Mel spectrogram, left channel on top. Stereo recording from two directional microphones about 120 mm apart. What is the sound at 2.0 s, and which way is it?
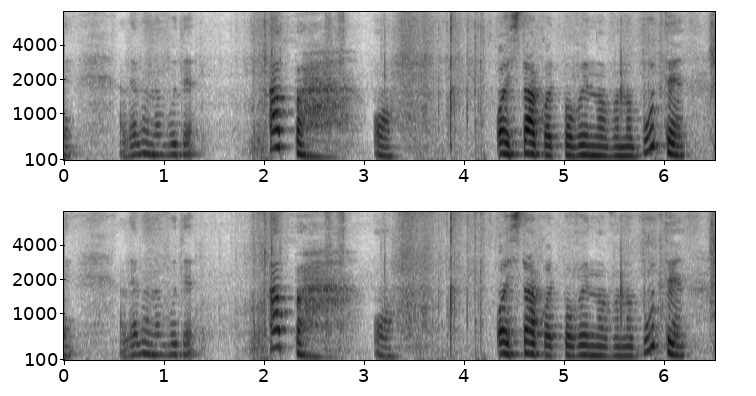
Speech, 35° left (ahead or behind).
